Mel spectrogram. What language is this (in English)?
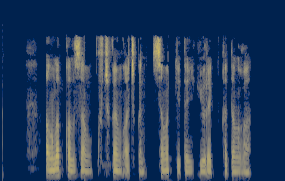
Uyghur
